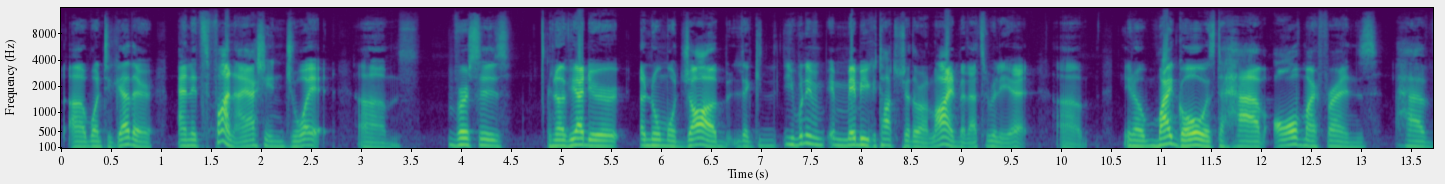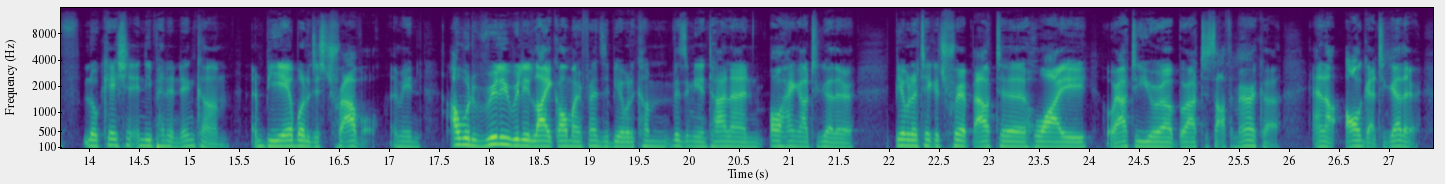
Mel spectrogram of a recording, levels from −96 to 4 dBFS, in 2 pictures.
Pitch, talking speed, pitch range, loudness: 135 Hz, 225 wpm, 125-150 Hz, -21 LUFS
